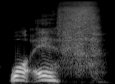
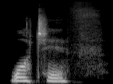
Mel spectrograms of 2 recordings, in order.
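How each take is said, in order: First: The T is dropped, leaving a break. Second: The T is pronounced and linked to the vowel. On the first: The speaker calls it wrong. "with the T missing" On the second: The speaker calls it right. "run the two words together"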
